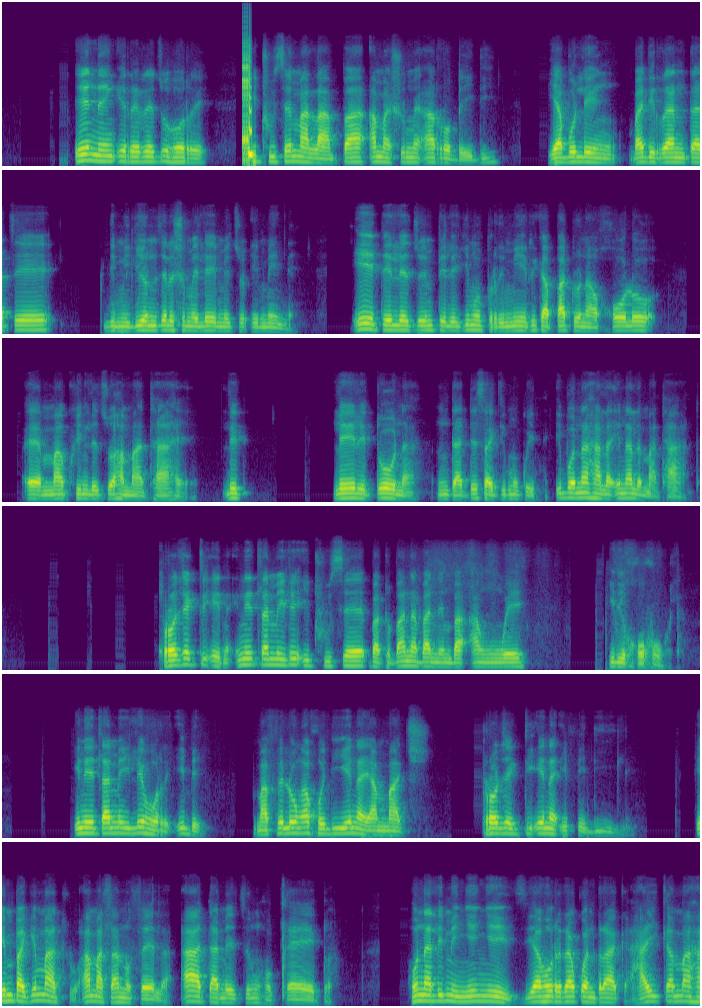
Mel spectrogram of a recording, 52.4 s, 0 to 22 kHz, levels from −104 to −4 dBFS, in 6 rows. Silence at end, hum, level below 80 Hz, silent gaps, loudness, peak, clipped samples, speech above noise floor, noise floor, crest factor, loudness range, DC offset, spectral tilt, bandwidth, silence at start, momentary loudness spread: 0 s; none; -60 dBFS; none; -21 LUFS; 0 dBFS; under 0.1%; 68 dB; -89 dBFS; 22 dB; 7 LU; under 0.1%; -7 dB/octave; 9.4 kHz; 0.9 s; 13 LU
